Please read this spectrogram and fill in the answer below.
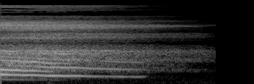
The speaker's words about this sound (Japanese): あ！大きいあくびが出ました。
